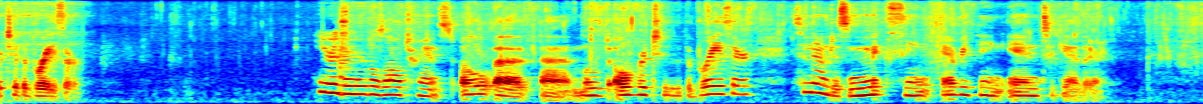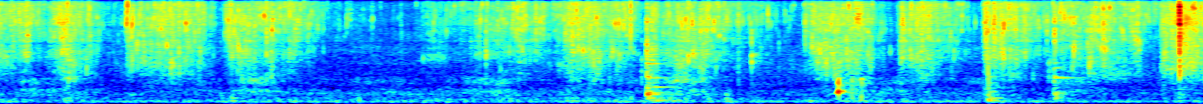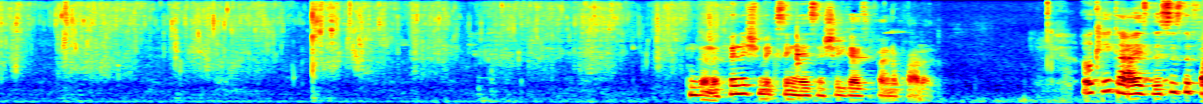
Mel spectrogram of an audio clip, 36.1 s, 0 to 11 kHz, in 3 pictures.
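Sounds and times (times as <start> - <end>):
wet stirring of noodles: 0.0 - 32.7.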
